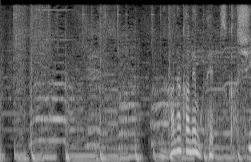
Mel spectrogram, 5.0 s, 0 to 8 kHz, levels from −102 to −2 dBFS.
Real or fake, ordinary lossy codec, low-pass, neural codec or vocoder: real; MP3, 64 kbps; 7.2 kHz; none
